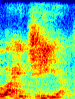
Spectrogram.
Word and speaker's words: Ligeia: No nome original o pessoal pronuncia como Laidia.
